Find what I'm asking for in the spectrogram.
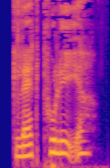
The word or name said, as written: glatpolere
